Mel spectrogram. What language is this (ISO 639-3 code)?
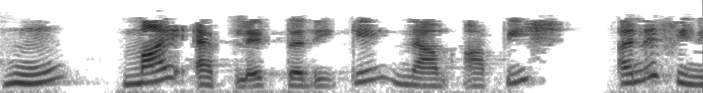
guj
